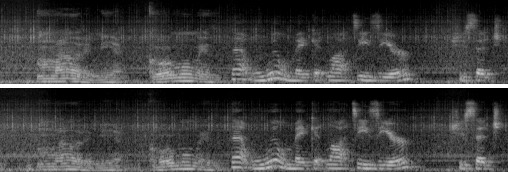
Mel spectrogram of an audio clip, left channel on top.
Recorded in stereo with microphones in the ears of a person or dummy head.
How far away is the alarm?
I don't hear an alarm.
